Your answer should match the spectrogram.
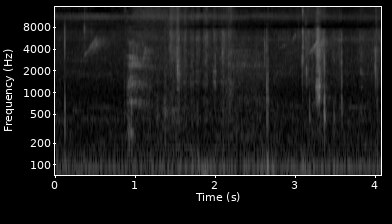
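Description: A faint animal call about a second in, over a low, steady background, with a few faint clicks later.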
